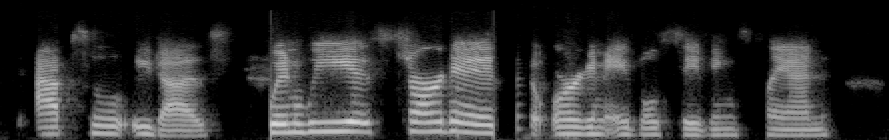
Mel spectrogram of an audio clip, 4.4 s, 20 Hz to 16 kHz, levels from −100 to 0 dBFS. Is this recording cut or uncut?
uncut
